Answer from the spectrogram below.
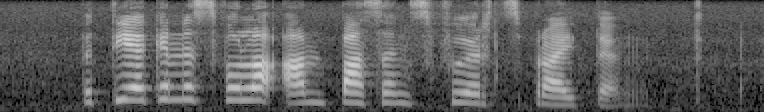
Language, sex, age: Afrikaans, female, 19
